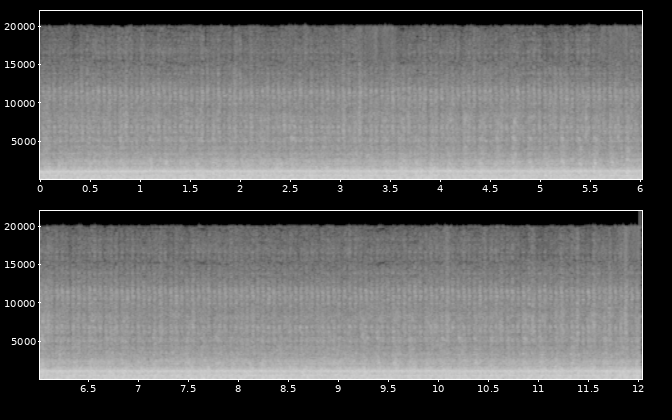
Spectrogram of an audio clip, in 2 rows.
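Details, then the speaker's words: Mabe 18 kg washer with its pulley and agitator gears properly engaged: a smooth, even whirring hum with no knocks, the thermoactuator and drain pump powered at 110 V throughout spin; a normal spin cycle. "de tal forma que cuando estos dos engranes están ensamblados correctamente entonces la lavadora tiene las condiciones necesarias para comenzar a centrifugar así como lo estamos viendo en la reproducción del vídeo"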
